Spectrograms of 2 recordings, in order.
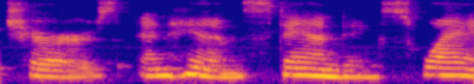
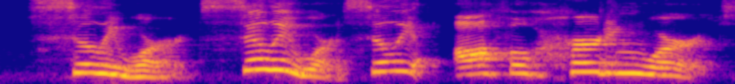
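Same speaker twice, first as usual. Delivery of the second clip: upset repeating; 6 semitones higher, 4 dB louder than usual. Acted.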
